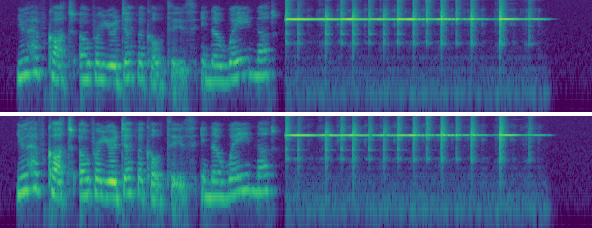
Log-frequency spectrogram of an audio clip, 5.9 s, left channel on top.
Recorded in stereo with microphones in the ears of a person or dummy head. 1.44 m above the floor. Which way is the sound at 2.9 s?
5° left (ahead or behind).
